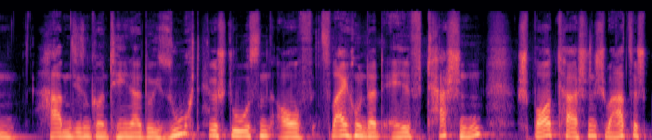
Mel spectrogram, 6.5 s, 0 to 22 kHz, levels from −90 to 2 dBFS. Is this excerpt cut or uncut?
cut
